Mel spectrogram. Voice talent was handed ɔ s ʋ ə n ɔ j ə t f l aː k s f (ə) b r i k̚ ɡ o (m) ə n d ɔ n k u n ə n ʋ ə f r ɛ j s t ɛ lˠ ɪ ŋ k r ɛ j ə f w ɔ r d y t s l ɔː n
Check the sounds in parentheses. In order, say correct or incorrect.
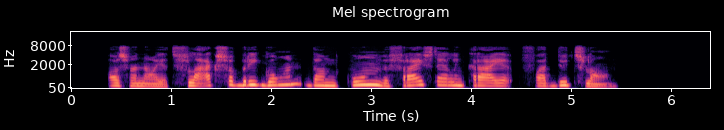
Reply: incorrect, incorrect

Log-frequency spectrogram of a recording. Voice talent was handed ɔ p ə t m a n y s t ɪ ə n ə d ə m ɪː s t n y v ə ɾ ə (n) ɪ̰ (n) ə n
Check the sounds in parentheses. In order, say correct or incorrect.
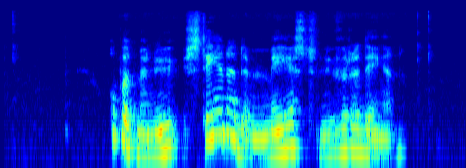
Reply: incorrect, incorrect

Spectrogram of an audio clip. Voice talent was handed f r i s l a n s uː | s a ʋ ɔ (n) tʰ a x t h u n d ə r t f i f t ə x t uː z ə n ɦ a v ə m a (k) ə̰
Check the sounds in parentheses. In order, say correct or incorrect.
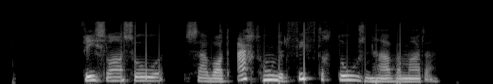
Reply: incorrect, incorrect

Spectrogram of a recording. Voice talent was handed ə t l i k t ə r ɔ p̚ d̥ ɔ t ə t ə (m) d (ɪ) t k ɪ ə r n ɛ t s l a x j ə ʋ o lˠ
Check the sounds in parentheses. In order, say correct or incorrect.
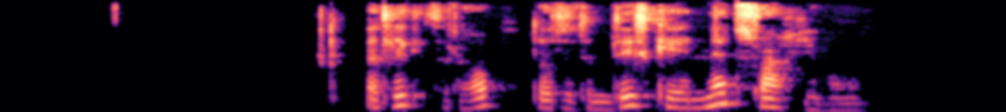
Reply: correct, correct

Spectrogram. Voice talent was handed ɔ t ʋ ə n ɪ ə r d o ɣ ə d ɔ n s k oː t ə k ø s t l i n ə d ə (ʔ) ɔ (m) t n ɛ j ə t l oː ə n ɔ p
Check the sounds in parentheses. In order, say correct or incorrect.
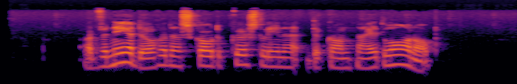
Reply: incorrect, incorrect

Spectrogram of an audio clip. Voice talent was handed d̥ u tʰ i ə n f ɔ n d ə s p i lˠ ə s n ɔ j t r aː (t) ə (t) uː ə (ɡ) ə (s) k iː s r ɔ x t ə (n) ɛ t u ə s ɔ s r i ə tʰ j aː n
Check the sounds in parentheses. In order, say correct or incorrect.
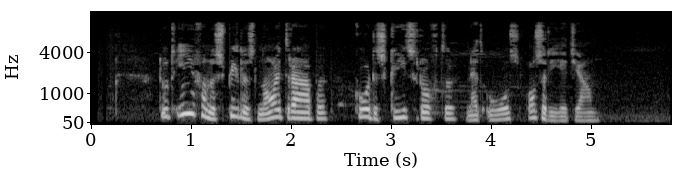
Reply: incorrect, incorrect, incorrect, correct, correct

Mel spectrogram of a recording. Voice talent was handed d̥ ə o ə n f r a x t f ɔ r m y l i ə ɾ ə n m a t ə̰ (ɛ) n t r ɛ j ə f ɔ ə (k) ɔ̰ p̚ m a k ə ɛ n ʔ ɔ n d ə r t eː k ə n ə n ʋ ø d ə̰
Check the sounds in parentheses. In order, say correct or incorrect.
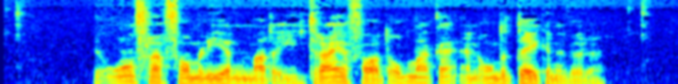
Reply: incorrect, incorrect

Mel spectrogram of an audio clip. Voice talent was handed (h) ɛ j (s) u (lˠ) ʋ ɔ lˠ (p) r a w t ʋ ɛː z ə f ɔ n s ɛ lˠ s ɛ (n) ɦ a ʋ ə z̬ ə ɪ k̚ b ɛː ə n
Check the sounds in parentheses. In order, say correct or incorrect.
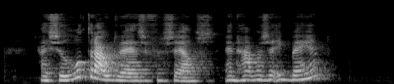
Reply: correct, correct, correct, incorrect, correct

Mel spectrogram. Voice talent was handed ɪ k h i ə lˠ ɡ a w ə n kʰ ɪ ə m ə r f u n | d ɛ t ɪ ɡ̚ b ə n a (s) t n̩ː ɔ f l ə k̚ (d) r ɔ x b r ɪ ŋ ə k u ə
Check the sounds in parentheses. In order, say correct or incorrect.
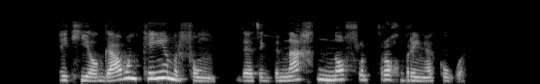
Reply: incorrect, incorrect

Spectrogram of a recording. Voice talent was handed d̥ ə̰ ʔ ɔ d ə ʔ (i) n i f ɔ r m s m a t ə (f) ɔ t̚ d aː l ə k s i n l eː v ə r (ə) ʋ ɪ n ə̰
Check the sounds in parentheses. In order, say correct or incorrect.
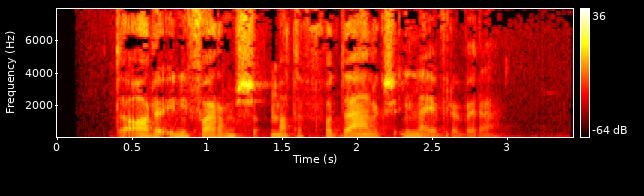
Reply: incorrect, correct, correct

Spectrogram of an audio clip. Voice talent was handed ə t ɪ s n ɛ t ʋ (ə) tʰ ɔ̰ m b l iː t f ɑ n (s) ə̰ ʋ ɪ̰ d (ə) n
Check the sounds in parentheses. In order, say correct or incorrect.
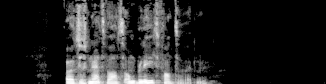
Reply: incorrect, incorrect, correct

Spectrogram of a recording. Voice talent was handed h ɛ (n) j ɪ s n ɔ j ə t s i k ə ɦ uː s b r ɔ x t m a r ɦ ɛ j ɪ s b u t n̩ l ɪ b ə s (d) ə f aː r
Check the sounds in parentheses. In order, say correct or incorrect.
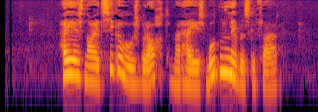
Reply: incorrect, incorrect

